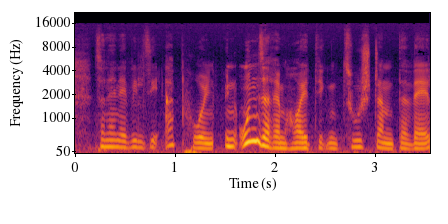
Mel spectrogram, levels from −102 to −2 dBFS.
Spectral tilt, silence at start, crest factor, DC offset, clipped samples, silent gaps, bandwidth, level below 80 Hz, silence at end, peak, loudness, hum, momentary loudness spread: -6.5 dB/octave; 0 s; 18 dB; under 0.1%; under 0.1%; none; 16 kHz; -44 dBFS; 0 s; -8 dBFS; -26 LUFS; none; 14 LU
